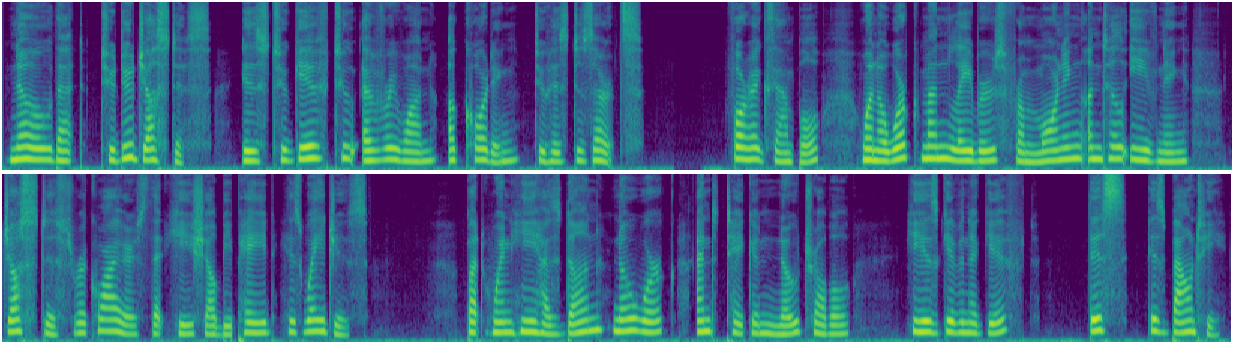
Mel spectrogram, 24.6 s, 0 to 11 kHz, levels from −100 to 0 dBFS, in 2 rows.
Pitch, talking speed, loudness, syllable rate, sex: 200 Hz, 125 wpm, -19 LUFS, 3.9 syllables/s, female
